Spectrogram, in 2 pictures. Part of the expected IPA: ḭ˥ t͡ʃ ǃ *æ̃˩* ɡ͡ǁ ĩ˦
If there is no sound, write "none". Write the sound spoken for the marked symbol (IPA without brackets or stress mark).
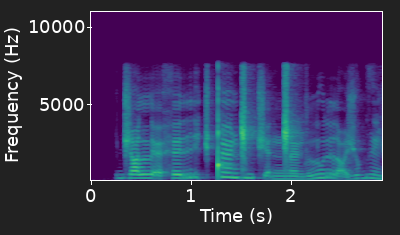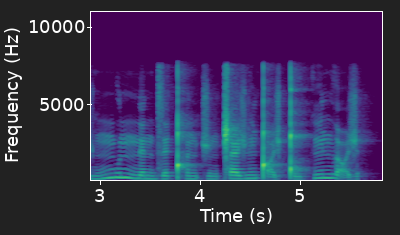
æ̃˥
